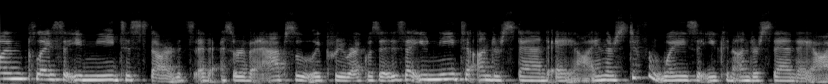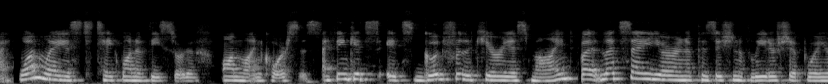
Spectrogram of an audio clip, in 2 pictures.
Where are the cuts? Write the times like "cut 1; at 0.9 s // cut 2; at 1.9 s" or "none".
cut 1; at 11.5 s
